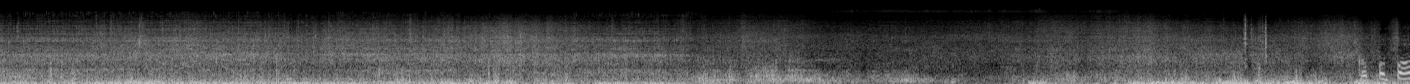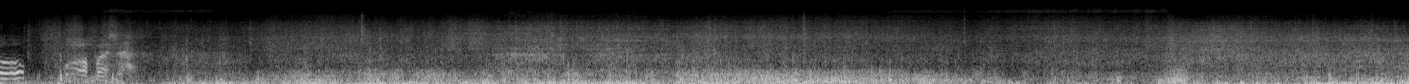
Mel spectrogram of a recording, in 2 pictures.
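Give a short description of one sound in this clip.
A dirt bike engine close by runs and revs unevenly.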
